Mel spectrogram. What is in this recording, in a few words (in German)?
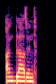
"anblasend", German; adjectives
